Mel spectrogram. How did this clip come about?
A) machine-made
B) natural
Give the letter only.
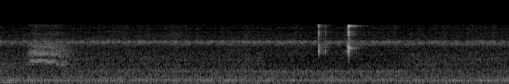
B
